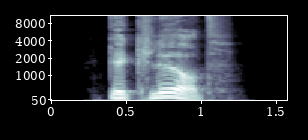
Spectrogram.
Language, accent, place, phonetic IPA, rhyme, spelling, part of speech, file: German, Germany, Berlin, [ɡəˈklɪʁt], -ɪʁt, geklirrt, verb, De-geklirrt.ogg
- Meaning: past participle of klirren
